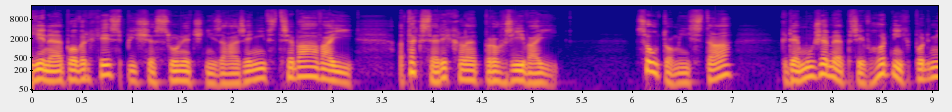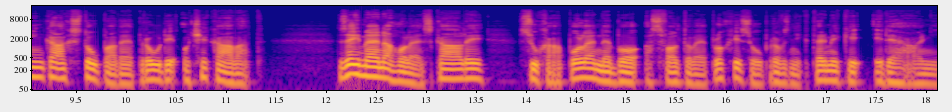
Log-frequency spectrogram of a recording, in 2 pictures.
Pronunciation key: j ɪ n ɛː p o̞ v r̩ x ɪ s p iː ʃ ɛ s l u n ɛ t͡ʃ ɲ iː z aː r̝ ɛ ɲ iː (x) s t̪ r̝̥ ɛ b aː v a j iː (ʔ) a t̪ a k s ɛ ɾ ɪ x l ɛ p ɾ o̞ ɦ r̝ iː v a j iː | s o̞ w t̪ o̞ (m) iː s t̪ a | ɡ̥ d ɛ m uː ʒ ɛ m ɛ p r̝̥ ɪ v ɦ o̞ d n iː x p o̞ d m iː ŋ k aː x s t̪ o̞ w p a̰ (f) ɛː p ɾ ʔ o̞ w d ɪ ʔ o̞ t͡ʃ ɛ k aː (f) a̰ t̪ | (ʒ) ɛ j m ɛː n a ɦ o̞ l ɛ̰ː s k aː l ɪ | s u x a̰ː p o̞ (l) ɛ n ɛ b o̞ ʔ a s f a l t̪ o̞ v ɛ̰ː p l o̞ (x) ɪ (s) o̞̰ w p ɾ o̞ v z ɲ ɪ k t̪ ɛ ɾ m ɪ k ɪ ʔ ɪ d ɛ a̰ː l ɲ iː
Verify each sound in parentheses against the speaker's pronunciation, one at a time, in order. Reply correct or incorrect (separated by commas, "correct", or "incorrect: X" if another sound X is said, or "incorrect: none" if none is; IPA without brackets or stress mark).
incorrect: f, correct, correct, incorrect: v, incorrect: v, incorrect: z, correct, correct, correct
